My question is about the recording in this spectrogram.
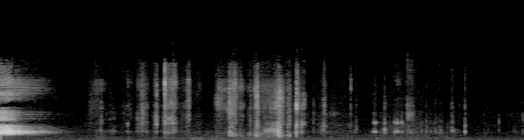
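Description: Music fades out over the first second, then faint scattered clicks and short rubbing noises of hard plastic as hands turn a DX Nouto Brace toy and bring a second one beside it.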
